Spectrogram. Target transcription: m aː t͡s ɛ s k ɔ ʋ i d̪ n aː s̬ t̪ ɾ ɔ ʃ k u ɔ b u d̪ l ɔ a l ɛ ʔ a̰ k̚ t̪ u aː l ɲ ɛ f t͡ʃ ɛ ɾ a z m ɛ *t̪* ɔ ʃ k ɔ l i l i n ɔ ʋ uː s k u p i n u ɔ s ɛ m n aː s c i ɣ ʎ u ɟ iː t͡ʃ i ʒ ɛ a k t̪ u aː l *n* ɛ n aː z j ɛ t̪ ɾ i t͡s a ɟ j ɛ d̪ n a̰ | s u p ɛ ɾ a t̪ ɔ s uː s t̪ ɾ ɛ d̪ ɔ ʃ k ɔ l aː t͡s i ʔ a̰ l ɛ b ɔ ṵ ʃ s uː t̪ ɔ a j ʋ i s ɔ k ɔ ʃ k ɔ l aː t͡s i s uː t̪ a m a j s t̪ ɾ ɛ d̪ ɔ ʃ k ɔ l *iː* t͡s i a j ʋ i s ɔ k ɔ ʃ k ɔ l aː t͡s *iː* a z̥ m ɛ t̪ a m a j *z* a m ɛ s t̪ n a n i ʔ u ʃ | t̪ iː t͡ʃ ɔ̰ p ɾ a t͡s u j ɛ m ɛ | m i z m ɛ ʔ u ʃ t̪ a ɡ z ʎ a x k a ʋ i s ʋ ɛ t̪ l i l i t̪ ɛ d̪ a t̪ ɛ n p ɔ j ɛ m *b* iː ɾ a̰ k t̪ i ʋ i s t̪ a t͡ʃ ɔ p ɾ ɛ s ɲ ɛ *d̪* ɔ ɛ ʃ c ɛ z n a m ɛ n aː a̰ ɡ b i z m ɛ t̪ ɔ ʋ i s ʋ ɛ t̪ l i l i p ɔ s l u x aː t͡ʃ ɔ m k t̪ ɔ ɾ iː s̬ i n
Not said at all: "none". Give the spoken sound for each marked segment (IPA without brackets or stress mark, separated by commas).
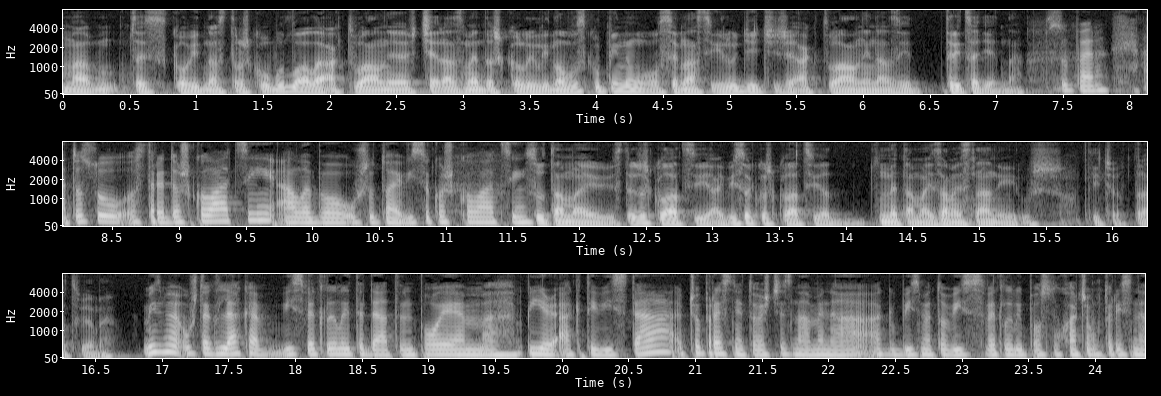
d̪, ɲ, aː, i, z, p, t̪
